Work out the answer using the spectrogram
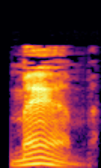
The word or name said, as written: ma'am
